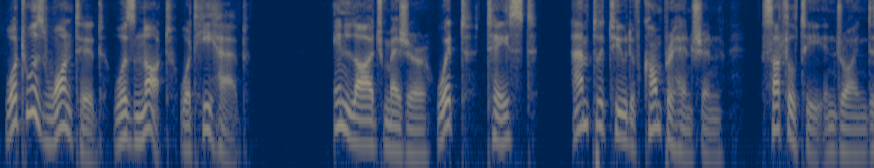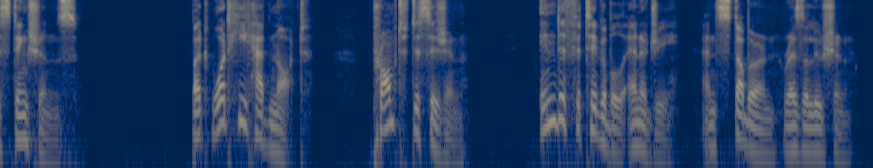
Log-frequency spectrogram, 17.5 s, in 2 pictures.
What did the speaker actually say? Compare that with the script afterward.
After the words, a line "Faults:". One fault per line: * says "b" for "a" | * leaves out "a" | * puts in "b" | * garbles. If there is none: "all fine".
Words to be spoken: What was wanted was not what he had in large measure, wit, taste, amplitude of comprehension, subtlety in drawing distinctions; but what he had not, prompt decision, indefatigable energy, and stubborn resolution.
What was wanted was not what he had in large measure, wit, taste, amplitude of comprehension, subtlety in drawing distinctions; but what he had not, prompt decision, indefatigable energy, and stubborn resolution.
Faults:
all fine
